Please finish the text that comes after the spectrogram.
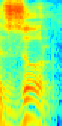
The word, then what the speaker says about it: زور: لفظ۔ اسی طرح سے جور بول دیتے ہیں، 17 نمبر پر دیکھیں، جور نہیں زور، زور یعنی طاقت، یہ فارسی کا لفظ۔ اسی طرح سے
